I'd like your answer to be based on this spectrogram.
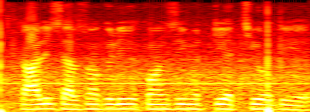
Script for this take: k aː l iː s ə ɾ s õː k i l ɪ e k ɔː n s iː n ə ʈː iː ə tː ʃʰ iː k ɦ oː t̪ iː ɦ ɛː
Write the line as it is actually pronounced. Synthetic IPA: k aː l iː s ə ɾ s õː k e l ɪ e k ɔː n s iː m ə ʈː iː ə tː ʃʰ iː ɦ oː t̪ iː ɦ ɛː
